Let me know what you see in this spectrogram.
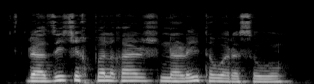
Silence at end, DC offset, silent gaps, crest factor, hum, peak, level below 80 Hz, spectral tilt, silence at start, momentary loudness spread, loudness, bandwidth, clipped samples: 0.25 s; under 0.1%; none; 18 dB; none; -4 dBFS; -52 dBFS; -6.5 dB/octave; 0.25 s; 5 LU; -22 LUFS; 11.5 kHz; under 0.1%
